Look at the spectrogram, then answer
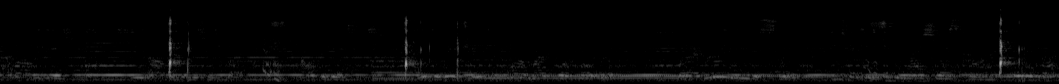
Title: Baby hiccups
